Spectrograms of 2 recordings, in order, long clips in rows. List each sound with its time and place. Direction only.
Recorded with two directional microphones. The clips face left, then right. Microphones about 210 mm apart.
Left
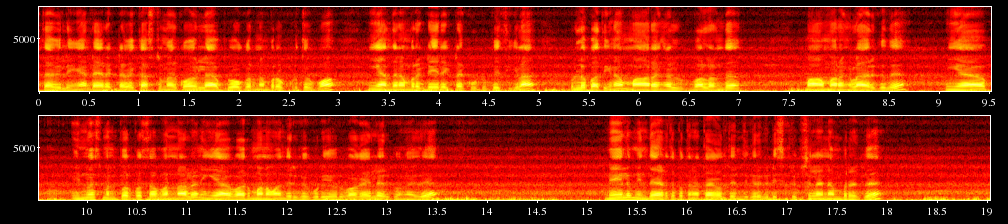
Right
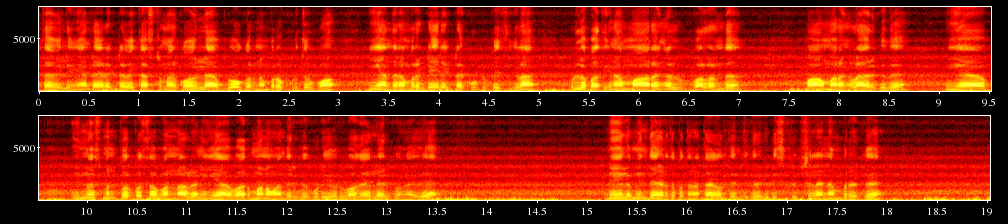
0.0 s speech: 15° left (ahead or behind)
7.7 s speech: centre (ahead or behind)
7.9 s speech: 15° left (ahead or behind)
12.1 s speech: 15° left (ahead or behind)
13.1 s speech: centre (ahead or behind)
15.2 s speech: 15° left (ahead or behind)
